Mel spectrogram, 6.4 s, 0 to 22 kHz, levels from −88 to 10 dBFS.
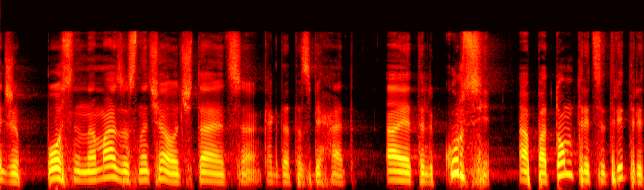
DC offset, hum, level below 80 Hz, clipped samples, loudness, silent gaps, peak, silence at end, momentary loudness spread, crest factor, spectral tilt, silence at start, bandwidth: under 0.1%; none; -52 dBFS; under 0.1%; -18 LUFS; none; 0 dBFS; 0 s; 11 LU; 18 dB; -5 dB/octave; 0 s; 12.5 kHz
